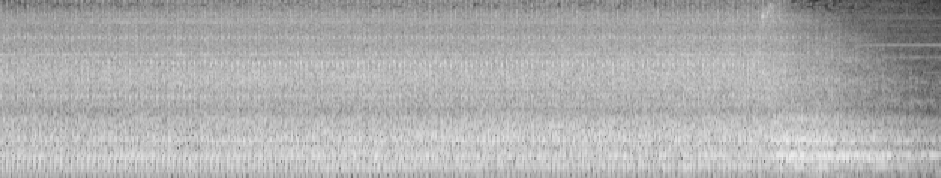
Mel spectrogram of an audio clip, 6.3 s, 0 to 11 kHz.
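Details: 2014 VW Golf 2.0 TDI EA288 diesel, first start of the day before repair (codes P0341/P0016/P0011): the starter churns three to four turns a second for over five seconds before catching; long crank from a sticking camshaft adjuster valve.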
